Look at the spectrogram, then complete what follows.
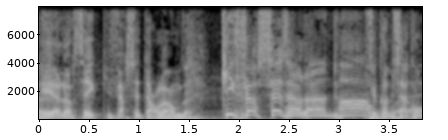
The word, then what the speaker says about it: Kiefer Sutherland: Kiefer Sutherland, c'est comme ça qu'on prononce.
